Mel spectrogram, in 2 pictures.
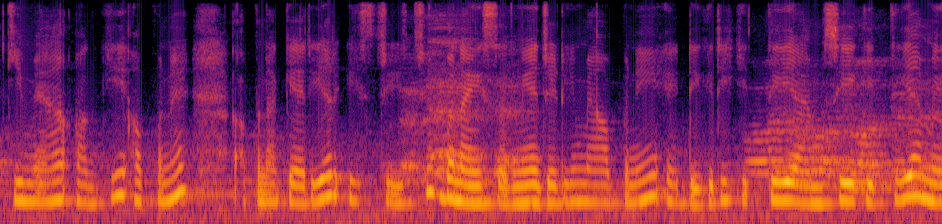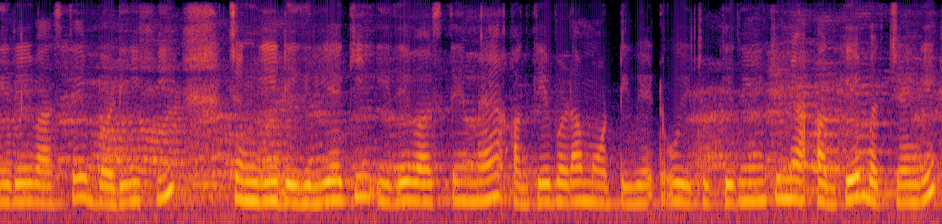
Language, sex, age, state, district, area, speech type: Dogri, female, 18-30, Jammu and Kashmir, Kathua, urban, spontaneous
